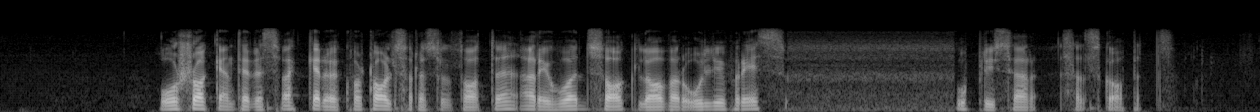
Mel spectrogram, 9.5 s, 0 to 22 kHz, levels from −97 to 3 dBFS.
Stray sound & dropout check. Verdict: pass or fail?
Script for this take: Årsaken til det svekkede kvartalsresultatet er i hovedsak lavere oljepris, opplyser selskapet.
pass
